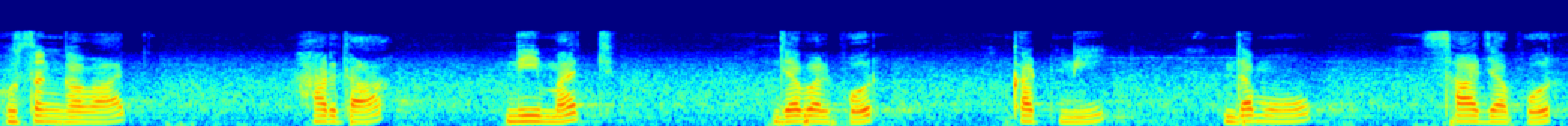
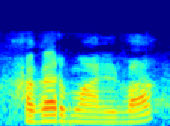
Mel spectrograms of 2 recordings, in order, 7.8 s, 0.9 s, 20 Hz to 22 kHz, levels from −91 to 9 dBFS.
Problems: constant background noise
